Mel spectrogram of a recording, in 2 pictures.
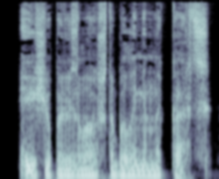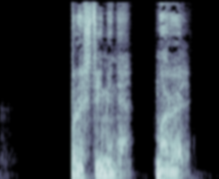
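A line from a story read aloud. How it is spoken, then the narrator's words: Hoarse whisper. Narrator (Russian): хрипло прошептал Григор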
